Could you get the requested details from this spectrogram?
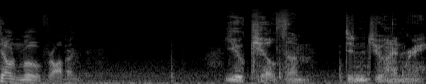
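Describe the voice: Doing a put-on character voice, a man speaks fairly slowly at an extremely low pitch with vocal fry and very wide pitch swings, over faint background noise.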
